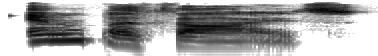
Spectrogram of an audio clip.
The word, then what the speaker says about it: empathize: Next, we have empathize. Empathize. What do you think? You should be an expert by now. The first syllable in empathize is the stressed one.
